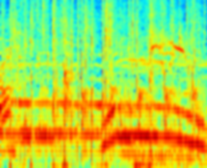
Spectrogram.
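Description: Brief burst of applause: dense, irregular hand claps running steadily for about two seconds, with sustained vocal tones, like cheering or whooping, sliding over the clapping.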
